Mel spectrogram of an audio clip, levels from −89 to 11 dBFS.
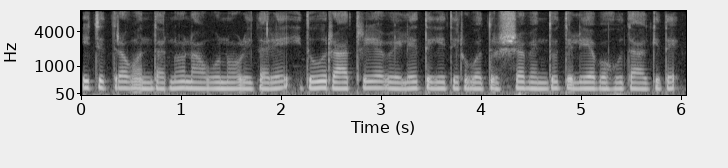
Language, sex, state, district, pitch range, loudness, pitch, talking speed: Kannada, female, Karnataka, Bangalore, 175-190 Hz, -16 LUFS, 180 Hz, 100 wpm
